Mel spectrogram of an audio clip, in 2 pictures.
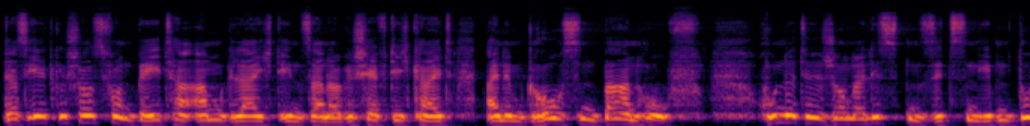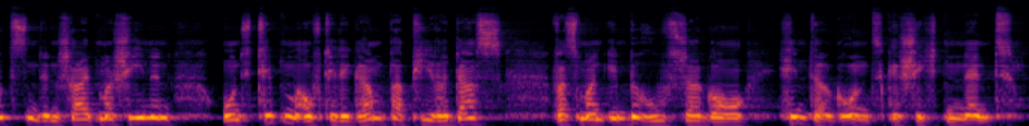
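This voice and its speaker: A radio play reporter, acted by a man, reading sober trial dispatches. His voice sits at a middle pitch and is measured and factual. The sound is very dry. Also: dark tone, no echo, lightly acted.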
